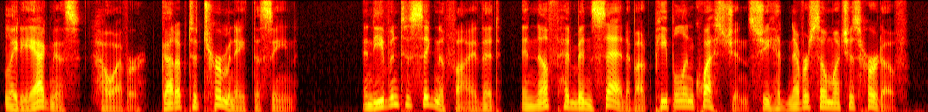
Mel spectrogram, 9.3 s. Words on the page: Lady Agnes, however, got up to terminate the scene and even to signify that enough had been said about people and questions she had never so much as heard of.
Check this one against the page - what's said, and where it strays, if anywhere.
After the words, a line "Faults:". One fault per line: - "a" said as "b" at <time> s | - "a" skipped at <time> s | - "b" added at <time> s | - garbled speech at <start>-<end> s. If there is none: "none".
Lady Agnes, however, got up to terminate the scene and even to signify that enough had been said about people and questions she had never so much as heard of.
Faults:
none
